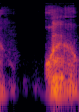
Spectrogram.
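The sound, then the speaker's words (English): A voice imitates a snarl by saying 'wow' while making a pig noise: a short breathy onset, a pause, then one loud, rough, guttural grunting burst lasting about half a second. “You say wow, but you make a pig noise at the same time.”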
